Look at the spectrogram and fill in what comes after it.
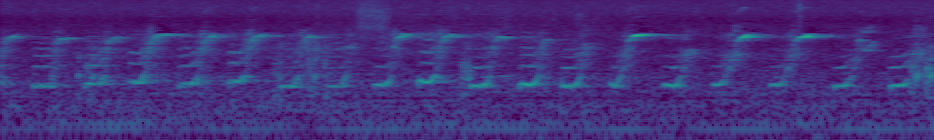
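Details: Very excited female guinea pig named Tiny, now grown, giving a fast train of short rising squeaks about twice a second, each with bright upper harmonics, steady throughout.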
